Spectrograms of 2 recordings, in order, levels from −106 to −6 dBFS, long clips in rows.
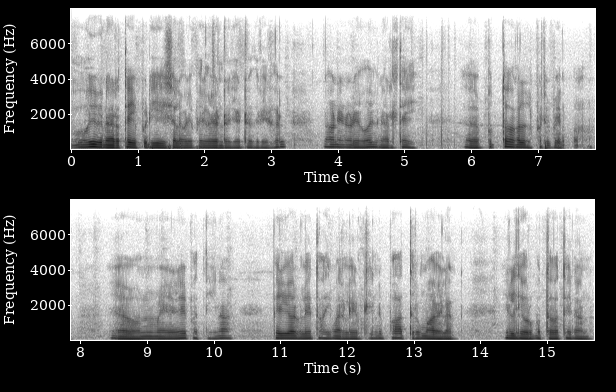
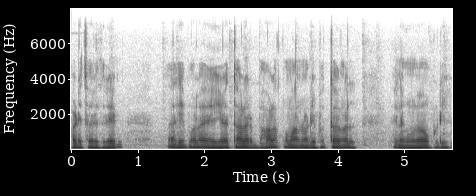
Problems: background sounds at intervals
